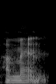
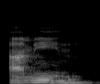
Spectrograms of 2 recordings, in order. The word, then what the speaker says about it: amen: the information that the word amen is not pronounced amen it promotes amin ah me yeah and that means in aramaic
